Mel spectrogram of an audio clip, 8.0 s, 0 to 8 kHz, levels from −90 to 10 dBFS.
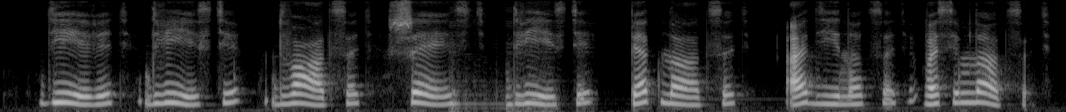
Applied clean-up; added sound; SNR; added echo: neural separator model SepFormer DNS4.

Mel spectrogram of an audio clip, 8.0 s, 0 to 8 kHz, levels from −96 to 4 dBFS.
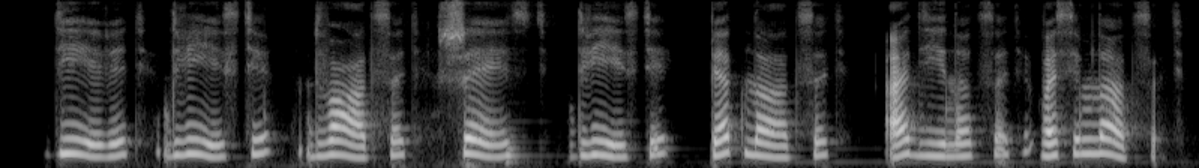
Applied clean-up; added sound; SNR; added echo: neural mask model DeepFilterNet 3.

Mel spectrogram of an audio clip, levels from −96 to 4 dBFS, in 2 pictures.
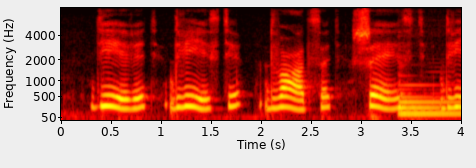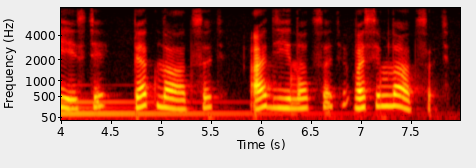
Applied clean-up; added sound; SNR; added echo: none; Piano; 12 dB; none.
